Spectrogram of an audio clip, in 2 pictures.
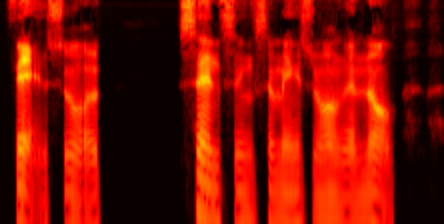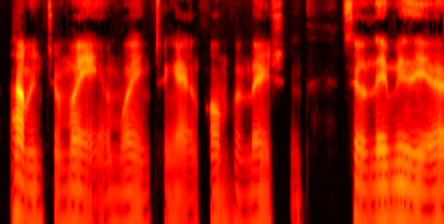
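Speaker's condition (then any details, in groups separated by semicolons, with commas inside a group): Motor neuron disease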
